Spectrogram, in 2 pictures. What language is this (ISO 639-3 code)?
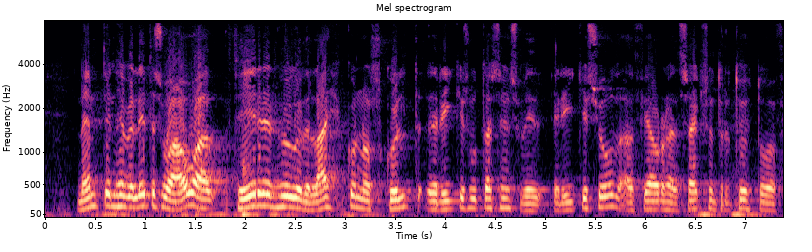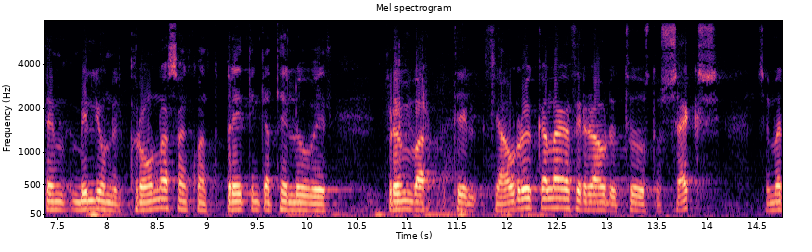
isl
